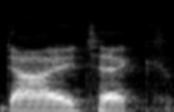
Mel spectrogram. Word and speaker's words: Dietec: So my name was actually Dietec for a while, and I just started pronouncing it Dietec, like DIY pronounced die.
